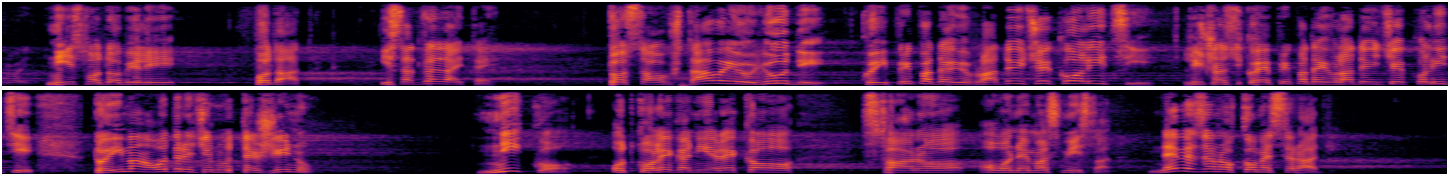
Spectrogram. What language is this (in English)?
Serbian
